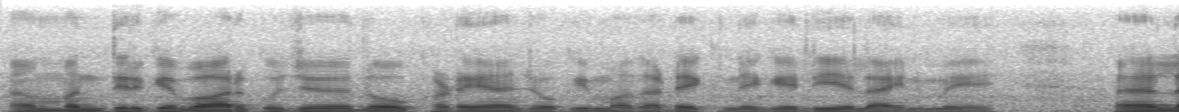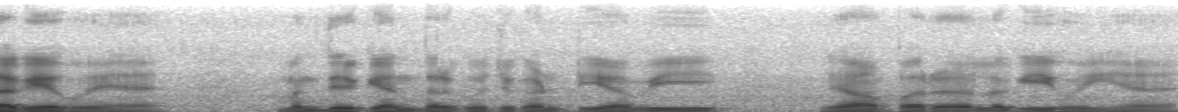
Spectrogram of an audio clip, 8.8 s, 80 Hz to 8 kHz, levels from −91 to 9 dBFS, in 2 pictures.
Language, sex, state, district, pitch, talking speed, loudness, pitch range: Hindi, male, Chandigarh, Chandigarh, 115 Hz, 210 wpm, -18 LUFS, 115-120 Hz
